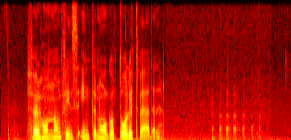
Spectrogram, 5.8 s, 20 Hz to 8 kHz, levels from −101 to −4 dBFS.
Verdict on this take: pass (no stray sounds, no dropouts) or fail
fail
